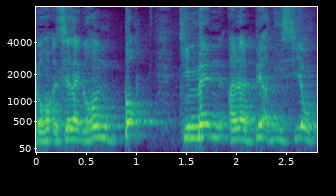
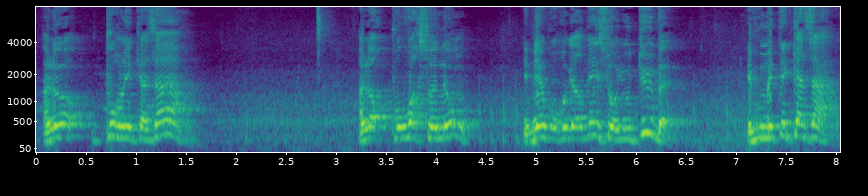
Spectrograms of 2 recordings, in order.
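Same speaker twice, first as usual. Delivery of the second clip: higher, insistent pulpit delivery; preaching with raised pitch; fervent preaching; 3 semitones higher than usual. Acted. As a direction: drive the verses home from the pulpit.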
